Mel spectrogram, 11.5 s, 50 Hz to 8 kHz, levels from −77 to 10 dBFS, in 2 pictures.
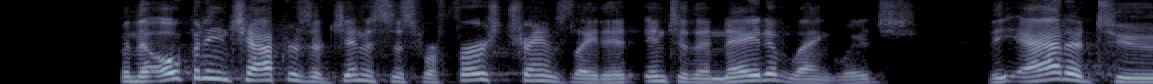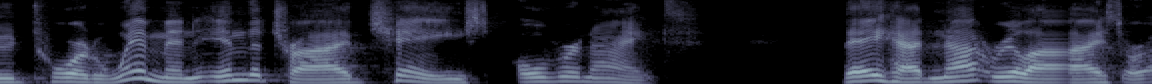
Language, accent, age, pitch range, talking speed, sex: English, American, 50-69, 120-160 Hz, 140 wpm, male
